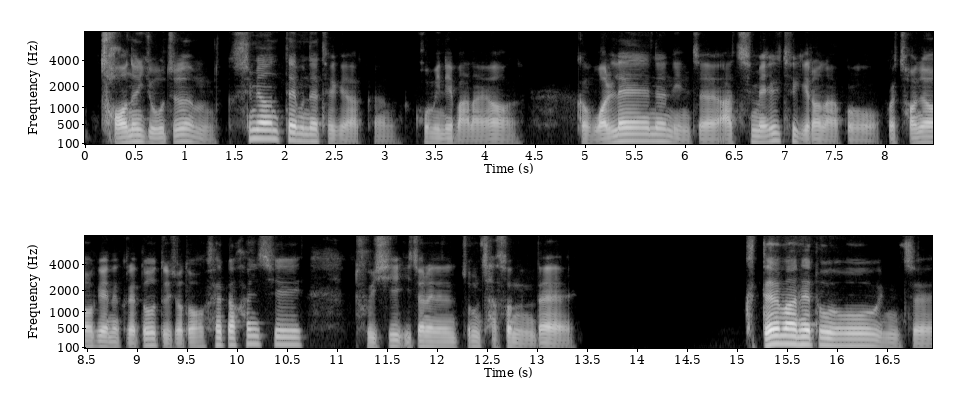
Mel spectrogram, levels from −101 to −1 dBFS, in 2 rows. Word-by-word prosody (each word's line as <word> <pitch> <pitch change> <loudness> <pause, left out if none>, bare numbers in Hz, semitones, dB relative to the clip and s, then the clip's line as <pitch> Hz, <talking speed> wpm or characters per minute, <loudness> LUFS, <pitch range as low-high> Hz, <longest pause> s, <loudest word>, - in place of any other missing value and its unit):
저는 110 +4 +2
요즘 100 -2 -4 0.2
수면 180 -1 +2
때문에 135 -4 +2
되게 90 -2 -8
약간 75 0 -10 0.2
고민이 95 -2 -6
많아요. 80 +2 -6 0.6
그러니까 85 -2 -7
원래는 130 +5 +2
인제 85 -1 -8
아침에 85 +6 -3
일찍 140 -5 -5
일어나고 80 -4 -5
그리고 - - -6
저녁에는 105 -1 0
그래도 125 +8 -2
늦어도 95 +3 -4
새벽 140 0 -1
1:00, 150 -2 -2 0.5
2:00 95 +5 -6
이전에는 100 0 -2
좀 105 +1 -7
잤었는데 85 -3 -3 1.7
그때만 160 -1 +9
해도 125 -5 +3
인제 90 -2 -8
100 Hz, 240 characters per minute, -25 LUFS, 90-130 Hz, 1.7 s, 그때만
